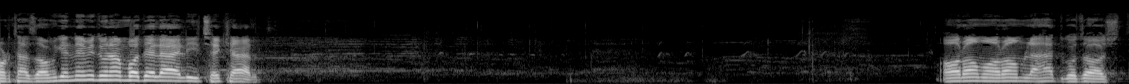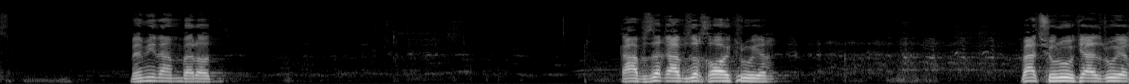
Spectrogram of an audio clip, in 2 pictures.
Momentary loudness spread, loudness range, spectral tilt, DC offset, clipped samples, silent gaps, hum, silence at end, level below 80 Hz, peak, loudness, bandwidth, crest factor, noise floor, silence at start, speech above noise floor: 11 LU; 11 LU; -6 dB/octave; under 0.1%; under 0.1%; none; none; 0 s; -64 dBFS; 0 dBFS; -17 LUFS; 11.5 kHz; 20 dB; -65 dBFS; 0 s; 49 dB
